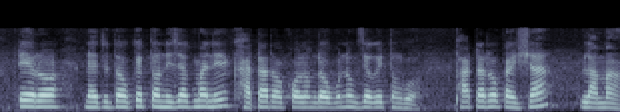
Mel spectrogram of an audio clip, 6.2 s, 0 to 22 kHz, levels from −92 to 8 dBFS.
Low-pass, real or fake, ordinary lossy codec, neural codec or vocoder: none; fake; none; codec, 16 kHz, 2 kbps, X-Codec, WavLM features, trained on Multilingual LibriSpeech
